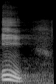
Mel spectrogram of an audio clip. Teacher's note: तो हमारी जीभ की जो आगे वाली नोक है वो नीचे वाले दांतों के मसूड़ों को स्पर्श करती है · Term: अग्र स्वर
